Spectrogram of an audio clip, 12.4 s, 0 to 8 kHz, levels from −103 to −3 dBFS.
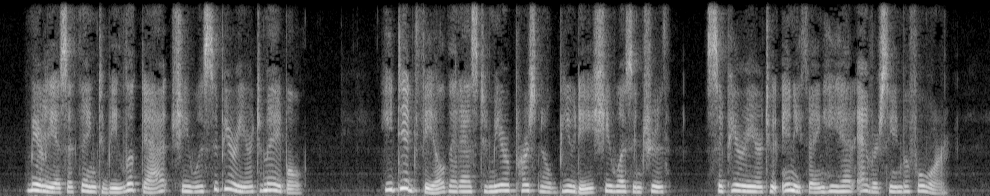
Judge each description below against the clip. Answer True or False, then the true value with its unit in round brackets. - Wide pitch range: False (3.3 semitones)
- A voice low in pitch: False (205 Hz)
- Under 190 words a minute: True (165 wpm)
